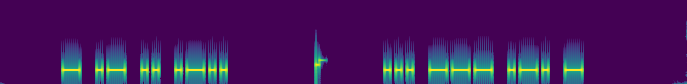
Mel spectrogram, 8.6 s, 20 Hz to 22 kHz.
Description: Morse code, heard as a keyed tone, about 17 wpm, 700 Hz. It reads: TAIL SORT
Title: Sentences from Top 1000 Words - Review Part 3 - New Word Drill - 17wpm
